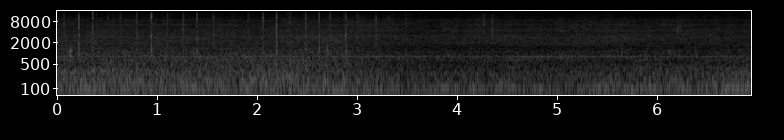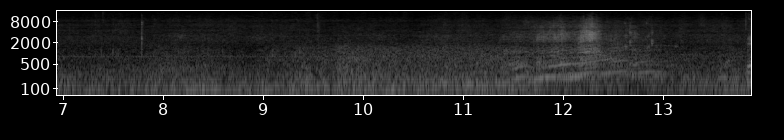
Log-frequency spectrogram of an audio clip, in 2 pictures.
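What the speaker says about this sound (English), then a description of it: "Pretty close race there. Robert Paxton in the Mustang, Larry Mangus in the Corvette." A Mustang and a Corvette drag racing down an airstrip, a steady distant roar of engines and wind building toward a brief tire squeal near the end.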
